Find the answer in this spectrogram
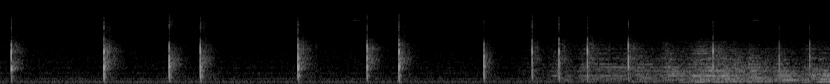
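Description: Radio-drama sound effect of a small hammer tapping at a wall: about a dozen sharp, unevenly spaced taps, roughly two a second. From about six seconds in, incidental music fades in under the last taps and grows louder.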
